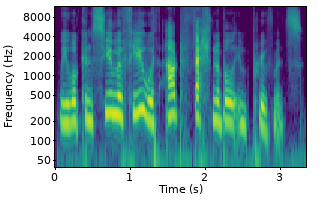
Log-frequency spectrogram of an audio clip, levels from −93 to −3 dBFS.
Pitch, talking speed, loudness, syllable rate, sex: 210 Hz, 145 wpm, -19 LUFS, 5.3 syllables/s, female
